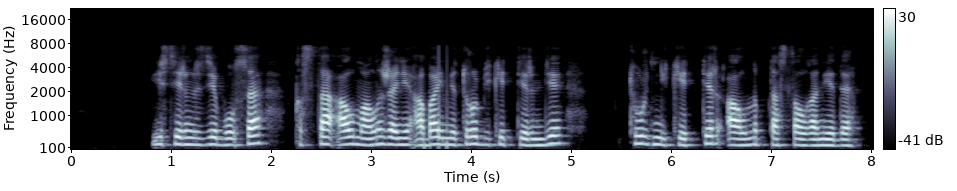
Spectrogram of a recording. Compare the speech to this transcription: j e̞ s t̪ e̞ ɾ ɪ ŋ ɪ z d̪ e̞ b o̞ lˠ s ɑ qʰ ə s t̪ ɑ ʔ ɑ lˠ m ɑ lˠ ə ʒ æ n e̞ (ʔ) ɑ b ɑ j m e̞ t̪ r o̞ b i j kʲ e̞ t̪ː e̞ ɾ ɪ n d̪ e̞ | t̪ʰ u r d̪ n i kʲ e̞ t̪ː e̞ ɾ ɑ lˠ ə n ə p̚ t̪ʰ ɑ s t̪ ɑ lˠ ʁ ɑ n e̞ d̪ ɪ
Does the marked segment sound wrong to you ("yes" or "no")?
no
